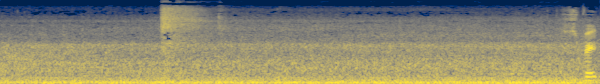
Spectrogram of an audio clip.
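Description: Steady low rumble of semi trucks idling, broken about one and a half seconds in by a short, sharp hiss of air from a truck's air brakes.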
